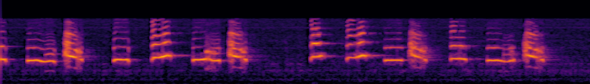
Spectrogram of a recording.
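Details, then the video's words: Male pet cockatiel singing a song that imitates the words "go go go": rapid string of clear whistled syllables, flat steady tones alternating with rising slurred chirps, about three to four notes per second, with a brief gap midway. "My dear cockatiel Coco's song"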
